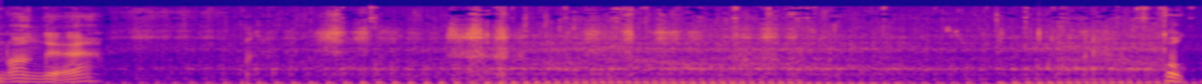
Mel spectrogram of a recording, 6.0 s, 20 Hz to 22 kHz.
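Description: Yamaha R15 V3's single-cylinder engine running as the motorcycle rides slowly along a rough grassy track, growing louder about two and a half seconds in.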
